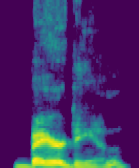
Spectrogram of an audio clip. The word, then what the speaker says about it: Bearden: of mispronounce now so Bearden is actually beard Den because there were lots of bears in the area and there is a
